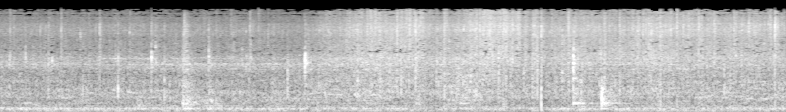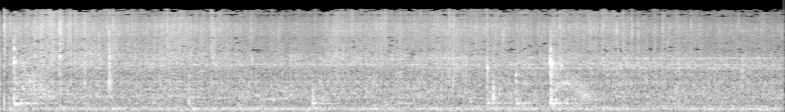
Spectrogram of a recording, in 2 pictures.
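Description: Lemongrass, onion and ginger sizzling in hot oil in a wok as they are stirred, with scattered clicks of the utensil against the pan. The sizzle swells a few seconds in and then settles back.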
